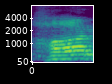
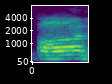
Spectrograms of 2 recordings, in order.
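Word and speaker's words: hour: देखिए स्टूडेंट्स, यहां पर ये हार नहीं है। बहुत बार कुछ बच्चे, कुछ स्टूडेंट्स, कुछ लोग इसे हार बोलते हैं। स्टूडेंट्स, ये हार शब्द नहीं है, ये आर है, आर। तो इसलिए जब इसको प्रोनाउंस किया जाता है तो वहां पर एच म्यूट हो जाता है, और जब एच म्यूट हो जाता है तो ओ का साउंड उभर के सामने आता है, और इस कारण से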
